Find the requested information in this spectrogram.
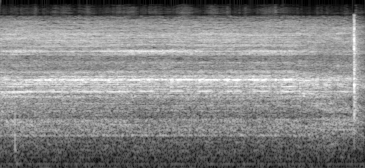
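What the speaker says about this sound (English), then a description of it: "And just a quick dry like that with that heat gun." Steady broadband blowing hiss of a heat gun drying paint on a model kit, constant and fairly close, running throughout with a brief click near the end.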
